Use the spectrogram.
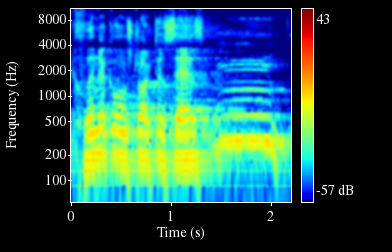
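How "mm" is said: high, doubtful hum; reluctant hedging. Acted. Acting out hesitant clinical instructor.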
